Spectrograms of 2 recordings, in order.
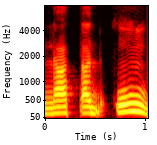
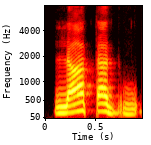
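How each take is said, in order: First: "لا تدعو" slowly, with a drawn-out final oo; long final vowel. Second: "لا تدعو" with a short final u; short final vowel. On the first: Teacher models the plural command, long final vowel in "لا تدعو". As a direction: stretch the last u of "لا تدعو". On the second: Teacher models the singular command, short final vowel in "لا تدعو". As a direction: keep the last u of "لا تدعو" brief. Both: Shown as a demonstration. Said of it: "اس difference سے ہم پڑھیں گے واحد جمع کو".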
